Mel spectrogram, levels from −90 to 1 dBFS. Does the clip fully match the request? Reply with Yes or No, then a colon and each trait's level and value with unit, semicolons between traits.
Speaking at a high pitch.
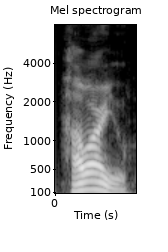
No: low, 115 Hz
